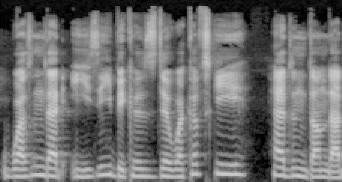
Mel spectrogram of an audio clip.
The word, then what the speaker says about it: Wachowski: How do you say it? – I would say Wachowski. – Wachowski, okay, same.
